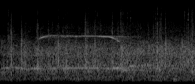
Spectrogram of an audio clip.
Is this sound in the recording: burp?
no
